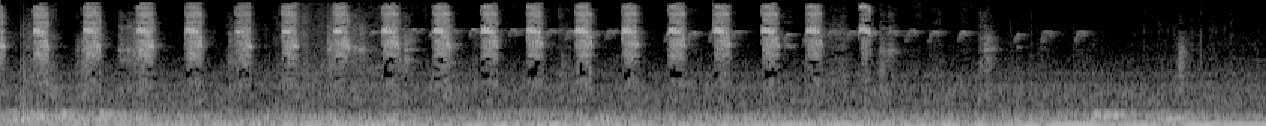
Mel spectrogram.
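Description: Gouldian finch nestlings begging: a rapid, even run of high-pitched calls, about three to four a second, that becomes softer and scattered after about six seconds.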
